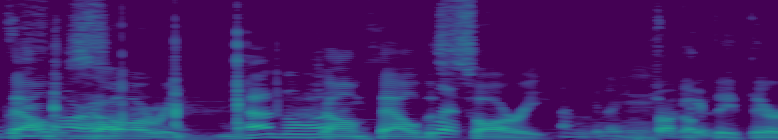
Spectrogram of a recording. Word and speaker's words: John Baldessari: The correct answer is John Baldessari. John Baldessari. You had the last. John Baldessari.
